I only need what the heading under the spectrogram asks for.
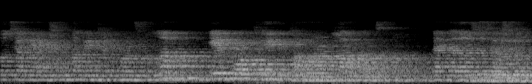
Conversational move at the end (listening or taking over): listening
